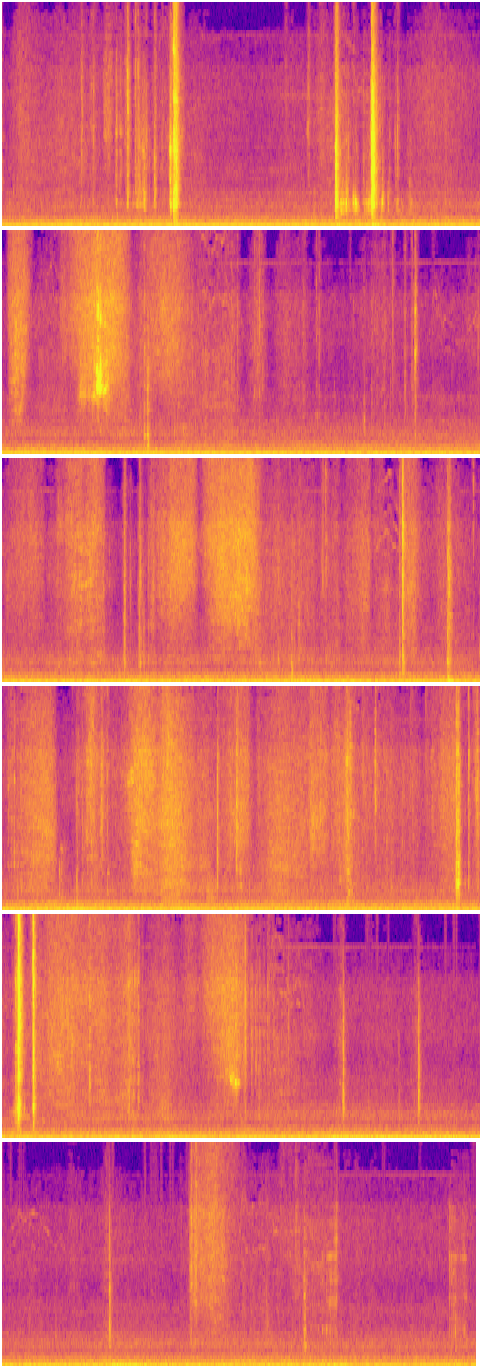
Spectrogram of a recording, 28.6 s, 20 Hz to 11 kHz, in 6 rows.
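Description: Porsche Panamera Turbo's 4.8-litre twin-turbo V8 running at a steady low pitch, which wavers briefly near the end, with scattered light clicks and knocks throughout.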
